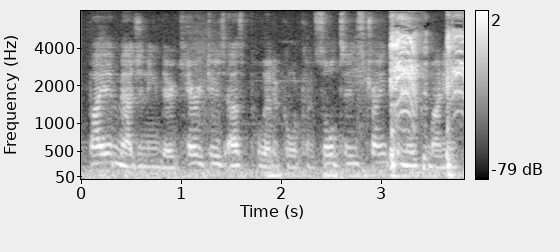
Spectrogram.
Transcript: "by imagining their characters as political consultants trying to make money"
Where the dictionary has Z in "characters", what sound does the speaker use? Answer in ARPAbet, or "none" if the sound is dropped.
Z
